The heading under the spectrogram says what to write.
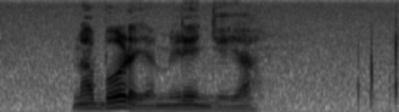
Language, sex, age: Venda, male, 22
